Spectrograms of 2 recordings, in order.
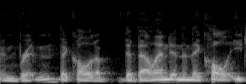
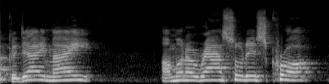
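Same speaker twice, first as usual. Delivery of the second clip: high, hammed-up Aussie; broad mock Australian, pitched way up; Australian accent; 11 semitones higher than usual. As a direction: play a cartoon Australian croc wrestler. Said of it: "'cause you said Australian".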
